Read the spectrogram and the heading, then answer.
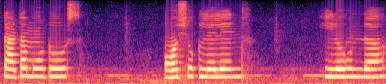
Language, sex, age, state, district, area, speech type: Bengali, female, 18-30, West Bengal, Birbhum, urban, spontaneous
